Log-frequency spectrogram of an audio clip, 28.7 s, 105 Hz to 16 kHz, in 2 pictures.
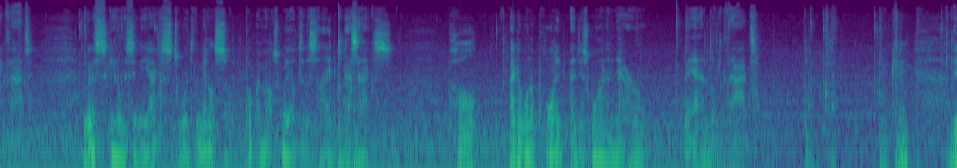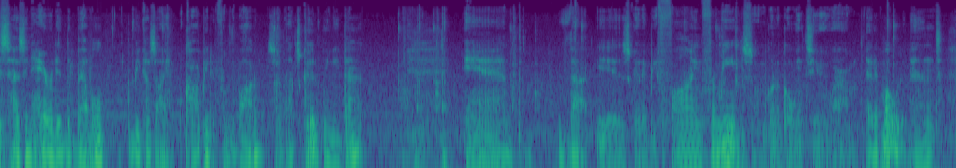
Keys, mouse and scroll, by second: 0.3 middle click, 1.2 scroll up 1, 1.8 middle click, 2.7-3.1 scroll up 2, 5.1 s, 10.7 alt+a, 10.9 middle click, 11.5-11.9 scroll up 4, 12.1 shift+middle click, 12.5 middle click, 13.5 Tab, 13.7 middle click, 14.3 alt+a, 16.3 middle click, 17.3-17.8 scroll down 3, 18.0 middle click, 18.6-19.0 scroll up 3, 19.0 middle click, 20.7 shift+middle click, 21.0 middle click, 22.2-22.8 scroll up 3, 23.0 click, 24.6 middle click, 25.4 Tab, 25.8 scroll down 1, 27.7 click.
